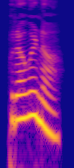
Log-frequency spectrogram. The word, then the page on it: ಪ್ರವಣ: pravaṇa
